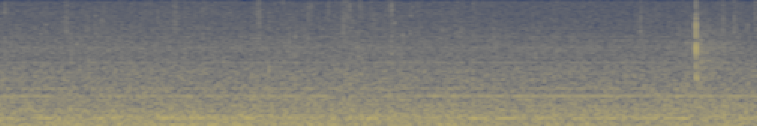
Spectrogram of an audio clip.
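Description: Steady, soft rain hiss in the video game Detroit: Become Human, with faint scattered ticks of drops, continuous and even throughout, no voices.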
